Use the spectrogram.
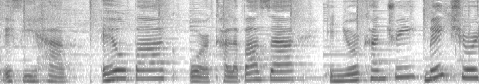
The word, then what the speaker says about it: calabaza: So Angelica, please tell us how to pronounce it properly. So when referring to Mexican squash, we typically say calabacita or technically calabaza.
